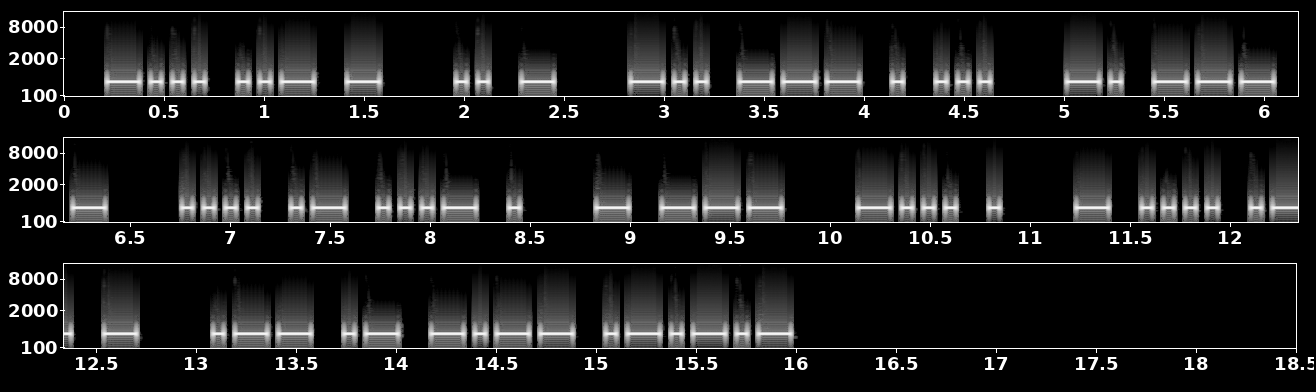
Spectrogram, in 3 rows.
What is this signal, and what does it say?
Morse code, heard as a keyed tone, about 22 wpm, 700 Hz. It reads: BUT IT DOES NOT HAVE TO BE THAT WAY.
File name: practice / 22wpm / Sentences with 8-Word Phrases - 22wpm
